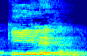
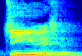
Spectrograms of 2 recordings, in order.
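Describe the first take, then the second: First: कीलेशन with a clear hard K, "kee"; correct pronunciation. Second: चीलेशन with a CH sound at the start; the rejected form चीलेशन, opening like "cheese"; wrong pronunciation. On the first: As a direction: say कीलेशन as "kee-lay-shun". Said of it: "इसका सही pronunciation होता है". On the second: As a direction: say चीलेशन as "chee-lay-shun". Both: Shown as a demonstration.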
